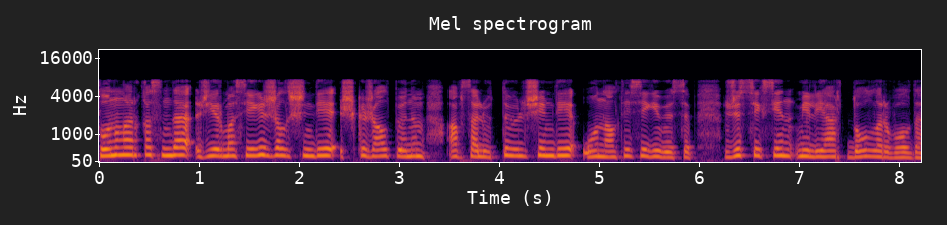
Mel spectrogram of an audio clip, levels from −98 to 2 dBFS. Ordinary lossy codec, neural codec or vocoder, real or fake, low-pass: none; none; real; 7.2 kHz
